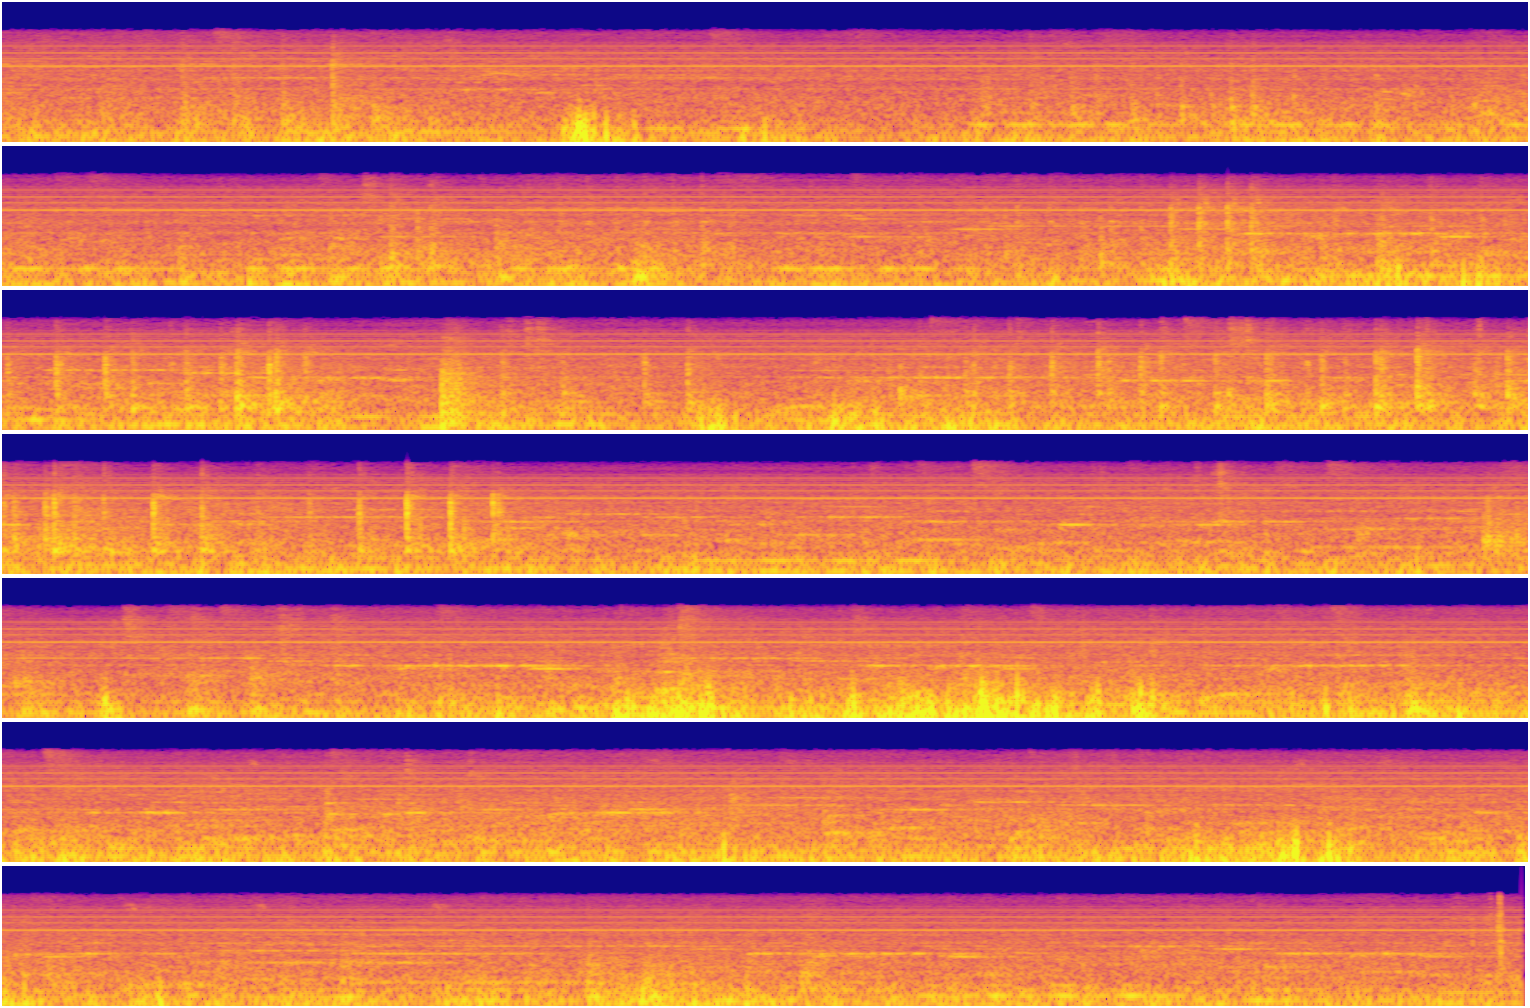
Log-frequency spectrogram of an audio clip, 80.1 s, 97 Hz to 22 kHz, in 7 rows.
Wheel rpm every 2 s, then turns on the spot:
0, 0, 0, 0, 0, 0, 0, 0, 0, 0, 0, 0, 0, 0, 0, 0, 0, 0, 0, 0, 0, 0, 0, 0, 0, 0, 0, 0, 0, 0, 0, 0, 0, 0, 0, 0, 0, 0, 0, 0.
none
